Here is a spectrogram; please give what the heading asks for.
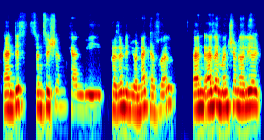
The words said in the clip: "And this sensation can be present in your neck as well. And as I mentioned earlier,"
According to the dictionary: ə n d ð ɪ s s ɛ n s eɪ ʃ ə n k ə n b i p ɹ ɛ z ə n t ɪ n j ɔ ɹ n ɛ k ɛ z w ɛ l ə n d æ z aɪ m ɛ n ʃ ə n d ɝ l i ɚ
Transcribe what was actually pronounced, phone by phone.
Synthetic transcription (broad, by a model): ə n d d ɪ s s ɛ n s eɪ ʃ ə n k ə n b i p ɹ ɛ z ə n t ɪ n j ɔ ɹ n ɛ k ɛ z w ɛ l ə n d æ z aɪ m ɛ n ʃ ə n d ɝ l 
